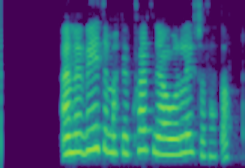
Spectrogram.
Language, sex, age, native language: Icelandic, female, 11, Icelandic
